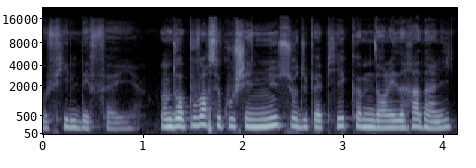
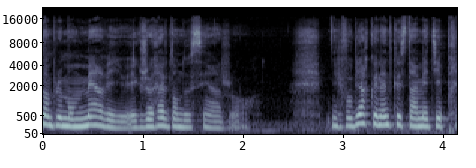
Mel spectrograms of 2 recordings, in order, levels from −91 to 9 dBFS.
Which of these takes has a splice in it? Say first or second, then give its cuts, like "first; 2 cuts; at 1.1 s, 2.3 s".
second; 1 cut; at 2.9 s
